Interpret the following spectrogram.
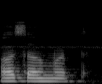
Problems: background sounds at intervals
